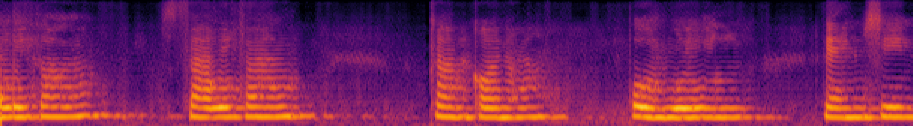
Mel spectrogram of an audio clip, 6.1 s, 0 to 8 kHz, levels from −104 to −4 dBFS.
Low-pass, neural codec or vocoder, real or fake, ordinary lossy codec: none; codec, 16 kHz, 1 kbps, FreqCodec, smaller model; fake; none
